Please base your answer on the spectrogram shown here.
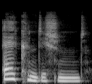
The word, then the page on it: air-conditioned: British English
